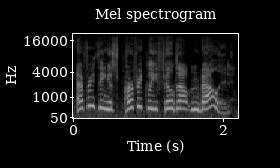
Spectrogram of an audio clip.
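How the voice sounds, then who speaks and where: Young female dancer, very high voice, earnest, determined, articulate, game dialogue. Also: animated, very fast, fairly bright tone, dry recording. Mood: earnest, firm. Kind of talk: video game voice acting.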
